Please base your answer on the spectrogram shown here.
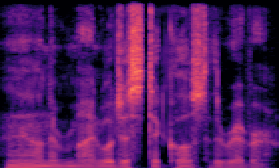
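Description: A man voicing an excitable, curious young boy with a friendly temper in an audiobook. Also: deep voice, fast talker, no room sound, studio quality. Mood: casual. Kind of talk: audiobook character dialogue.

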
